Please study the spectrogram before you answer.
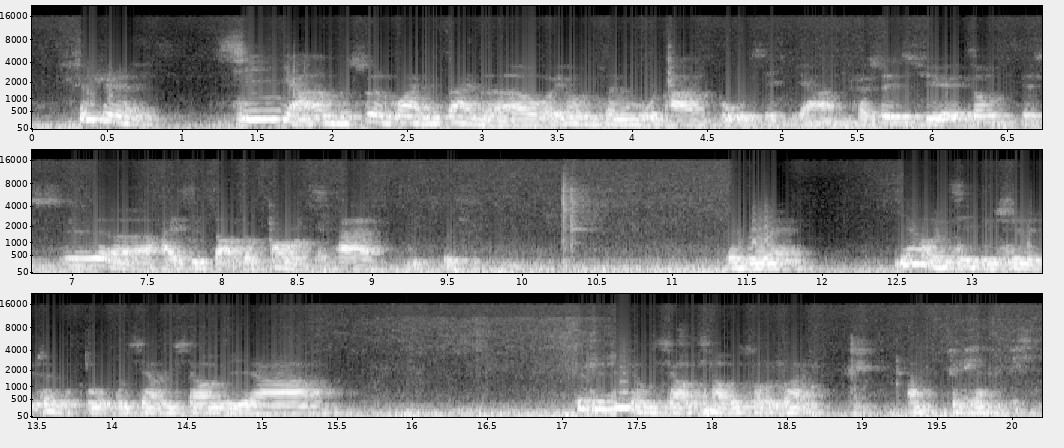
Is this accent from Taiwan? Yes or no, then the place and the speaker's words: yes; Taiwan; 可是我们台湾有一种病叫做冷气病，因为我们台湾人呢、啊、天气热，热带气候嘛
